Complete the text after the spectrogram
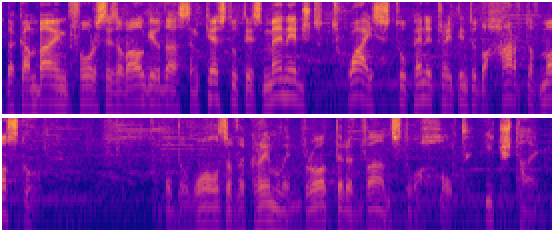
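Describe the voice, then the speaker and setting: A man's voice: mid-range voice, lightly acted. An actor playing a proud, bitter medieval Lithuanian prince who narrates his story theatrically in a video game cutscene. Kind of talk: dramatic scripted historical narration in character.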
